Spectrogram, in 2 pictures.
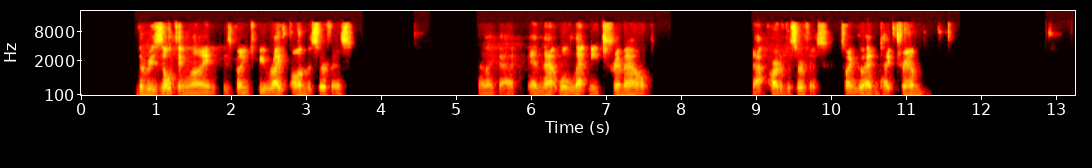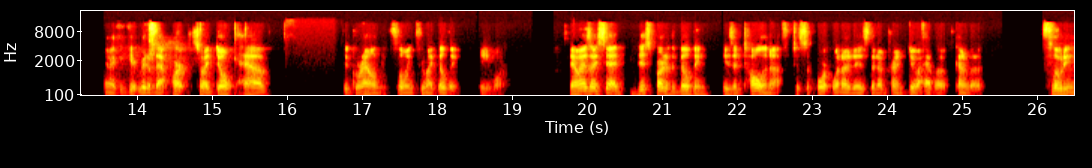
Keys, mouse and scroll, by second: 1.4 click, 1.9 click, 3.0 click, 3.3 click, 4.1 middle click, 4.2 middle click, 10.4 right click, 10.6 F15, 10.9-11.5 typing, 11.6 Return, 13.4 click, 14.2 typing, 14.9 Escape, 15.8 Escape, 19.9 right click, 21.6-22.2 scroll.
